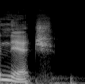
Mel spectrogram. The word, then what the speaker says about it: niche: to start pronouncing that Niche because I think it's a French word and that's the way you're supposed to pronounce it but uh I'm from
